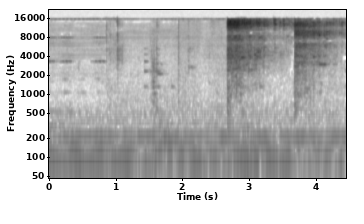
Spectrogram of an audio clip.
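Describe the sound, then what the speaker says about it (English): Glass bottles smashing in the VR game Half-Life: Alyx: two sharp, bright shatters about a second apart over a steady low game hum, with no talk. "Bottle smashing simulator."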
